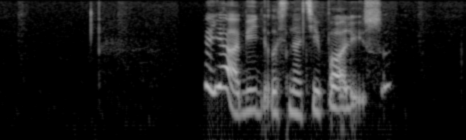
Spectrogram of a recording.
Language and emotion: Russian, sad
